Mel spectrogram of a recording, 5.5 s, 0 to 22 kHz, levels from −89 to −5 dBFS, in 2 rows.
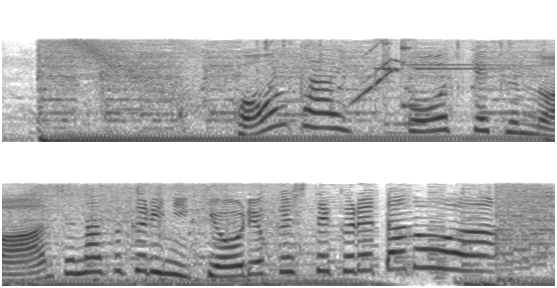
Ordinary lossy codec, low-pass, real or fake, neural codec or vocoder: none; 7.2 kHz; real; none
